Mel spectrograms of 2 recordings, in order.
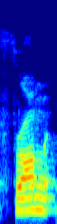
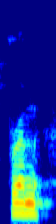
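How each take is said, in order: First: The word is said with a full vowel. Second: The word is said with a reduced vowel.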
